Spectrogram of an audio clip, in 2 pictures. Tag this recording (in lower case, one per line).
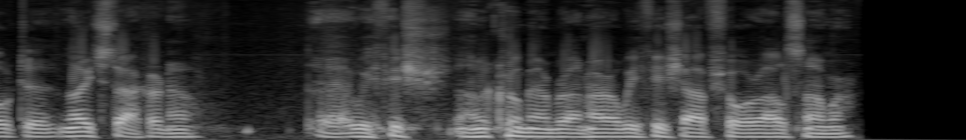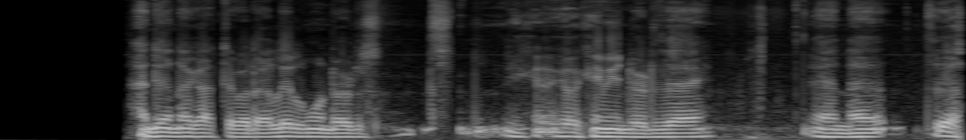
speech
